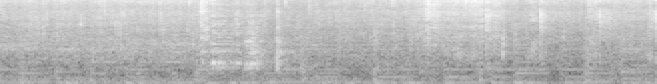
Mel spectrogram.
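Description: Boiled dal poured into a pan of frying spiced fish head, loud continuous sizzling and bubbling close by, with a spoon stirring and scraping through the mixture.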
